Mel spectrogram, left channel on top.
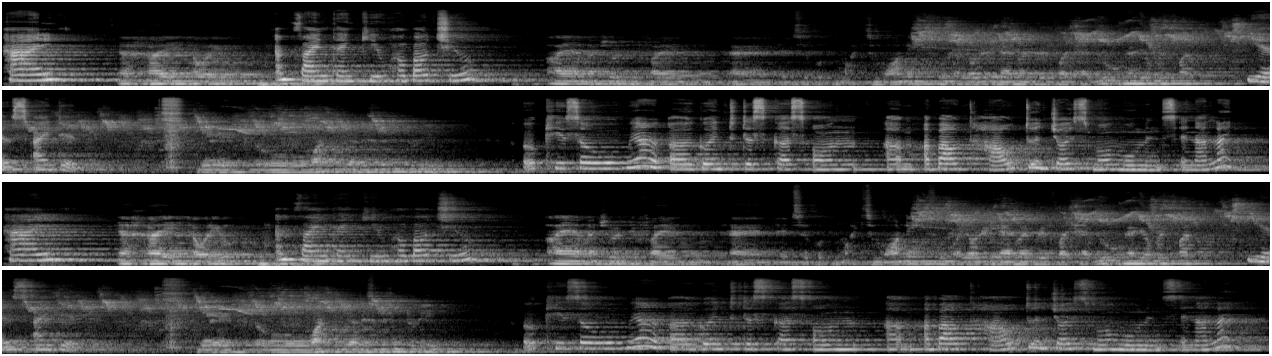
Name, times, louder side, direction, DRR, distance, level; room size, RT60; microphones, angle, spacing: voice 1, 0.0-0.6 2.7-4.8 12.4-13.5 14.2-14.5 17.9-25.0, left 3 dB, 75° left, 7 dB, 1.5 m, -22 dB
voice 2, 1.1-2.7 5.4-12.0 14.0-14.1 14.6-17.1, right 2 dB, 90° right, 1 dB, 2.8 m, -26 dB
sound 1, 9.1-16.8, equal, 5° right, 3.9 m, -31 dB
30.0 x 26.5 x 5.5 m, 2.8 s
head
